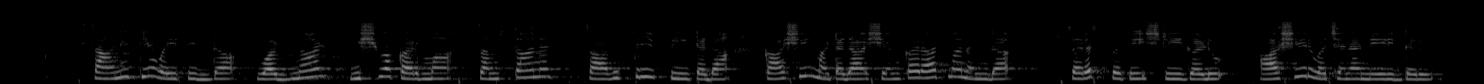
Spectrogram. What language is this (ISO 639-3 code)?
kan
